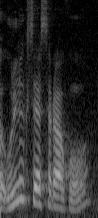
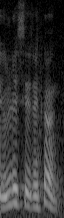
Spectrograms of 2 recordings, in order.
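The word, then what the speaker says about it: Ulysses: 예, 근데 여러분 그 이 오디세우스는 이제 그 그리스어 이름이고 라틴어로는 그 울릭세스라고 발음을 했는데 영어 발음이 율리시즈입니다. 예, 그래서 여러분 그 오디세우스와 율리시즈는 다른 사람이 아니라 이제 같은 사람이에요.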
